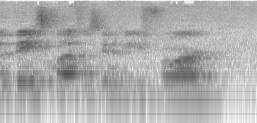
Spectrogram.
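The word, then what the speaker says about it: bass clef: is a base class a Bas CL is spelled b a SS not S E Bas cff and a Bas cluff you can think about your Bas mint in your house is low so the base cluff is going to be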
